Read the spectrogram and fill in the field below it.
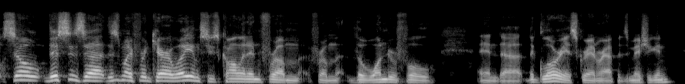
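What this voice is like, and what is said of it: Radio DJ style speaking voice. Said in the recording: “I'm using my regular DJ voice, which has actually just turned into my regular voice ... I just sound this way all the time ... It just so happens that I sound like a fucking radio DJ.”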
